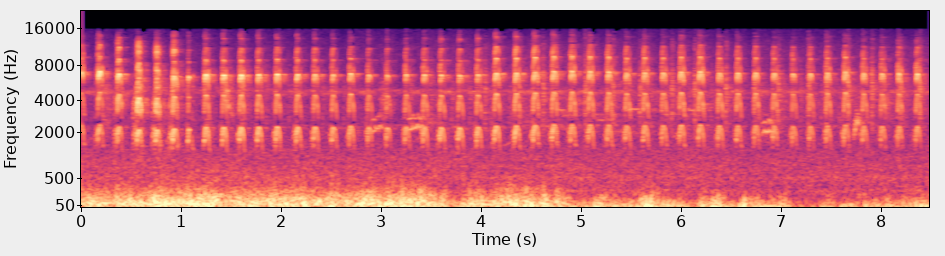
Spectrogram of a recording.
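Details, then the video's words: Nestling middle spotted woodpeckers call from their tree hole while parents bring food: a steady stream of high, squeaky notes repeated nearly three times a second, over a noticeable low background rumble in the first half. "Krmení mladých strakapoudů"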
